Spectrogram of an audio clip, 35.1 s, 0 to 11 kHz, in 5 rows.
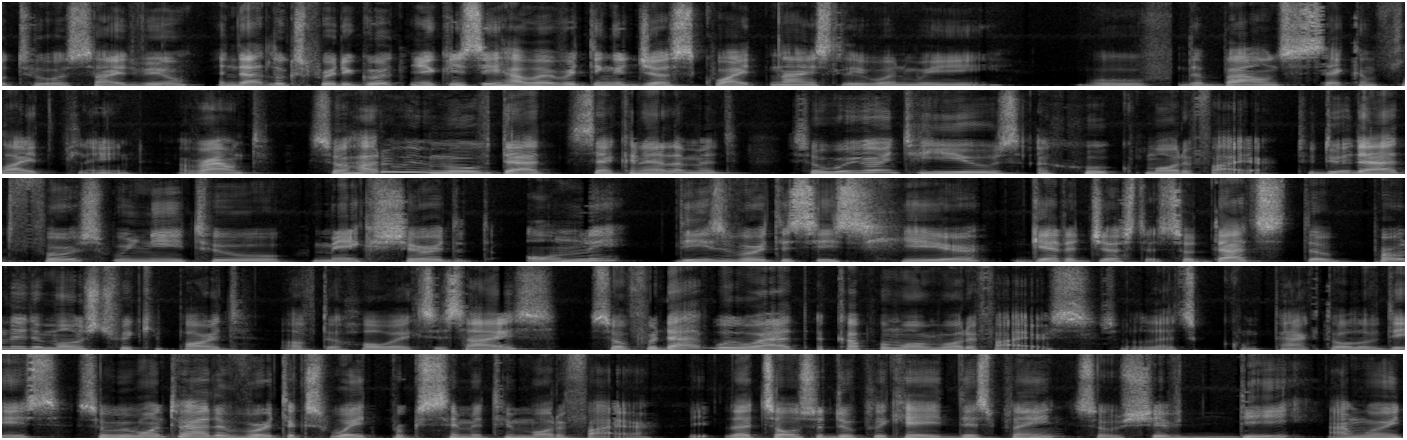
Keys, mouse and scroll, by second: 1.0 click, 1.0-1.9 scroll up 10, 1.9 click, 6.6-7.4 scroll down 5, 7.4 shift+middle click, 8.4 alt+a, 8.4 click, 8.4 middle click, 8.4 scroll down 1, 13.4-15.8 scroll up 2, 22.4-23.7 scroll down 2, 23.7 middle click, 23.9 scroll up 1, 24.2 click, 26.5 click, 29.3 click, 30.8-31.3 scroll down 7, 31.3 click, 31.3-31.8 scroll up 1, 33.3 middle click, 34.3 shift+d.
